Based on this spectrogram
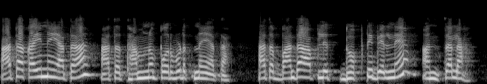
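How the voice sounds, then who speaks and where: Putting on a cartoonish character voice, a woman speaks with a high pitch at a moderate pace. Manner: loud, repetitive exclamations.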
